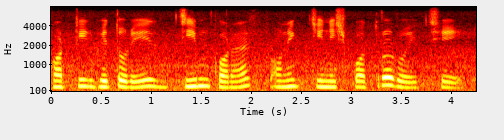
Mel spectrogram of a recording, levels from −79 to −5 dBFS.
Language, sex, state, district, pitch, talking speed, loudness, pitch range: Bengali, female, West Bengal, Alipurduar, 210 Hz, 100 wpm, -16 LUFS, 205-225 Hz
